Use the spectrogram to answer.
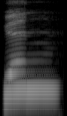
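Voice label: "yuan2", Chinese pronunciation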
